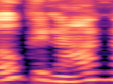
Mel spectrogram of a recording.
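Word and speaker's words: Okinawa: me finally looking at you like, you mean Okanawa?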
